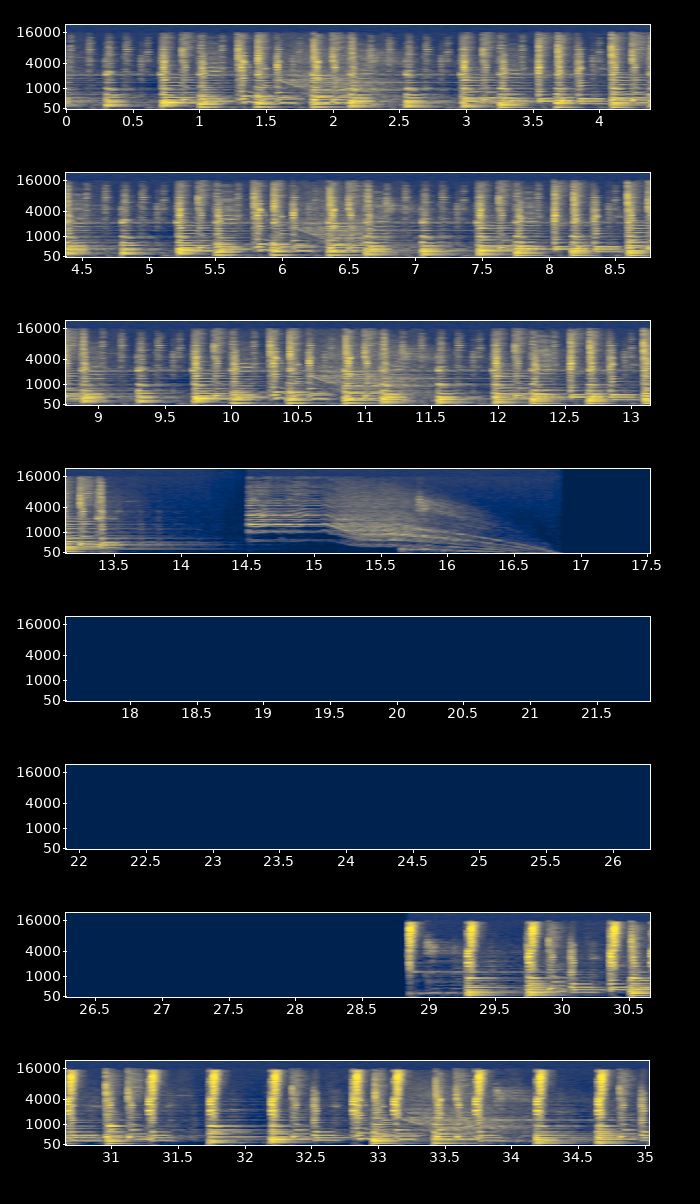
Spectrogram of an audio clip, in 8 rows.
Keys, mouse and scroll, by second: 2.9-6.0 drag, 6.4-6.9 middle drag, 9.7 ctrl+z, 11.1 middle click, 11.8-12.1 shift+middle drag, 12.3 Tab, 12.6 middle click, 13.0 Tab, 14.3 shift+s, 16.0 Tab, 16.4-17.9 right drag, 18.2 Tab, 18.6 shift+middle click, 21.3 click, 23.0-25.6 drag, 26.5 shift+middle click, 26.9 middle click, 27.8 Tab, 28.3-28.8 middle drag, 29.3 middle click, 30.2 Tab, 30.7 Tab, 31.0-31.3 middle drag, 31.5 click, 31.8 shift+middle click, 33.4 shift+middle click, 34.2-34.9 middle drag.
